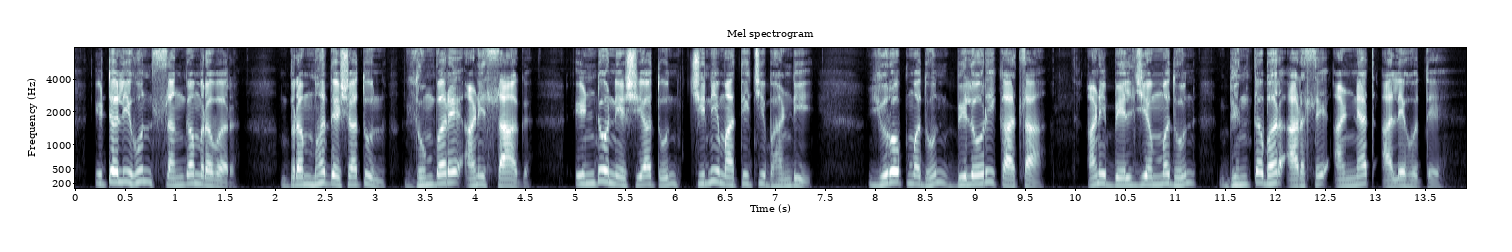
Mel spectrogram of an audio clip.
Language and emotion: Marathi, neutral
